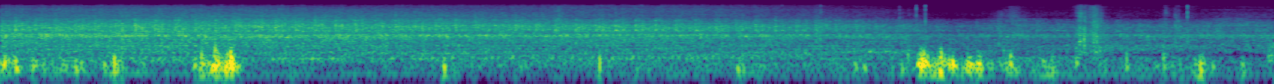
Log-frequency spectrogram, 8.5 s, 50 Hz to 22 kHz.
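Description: Ram 1500's 3.0-litre EcoDiesel V6 turbodiesel idling: a steady hum and hiss that grows gradually fainter, dropping off more after about five seconds, with a single click near the end.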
